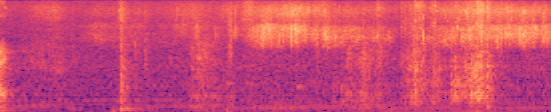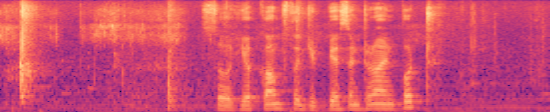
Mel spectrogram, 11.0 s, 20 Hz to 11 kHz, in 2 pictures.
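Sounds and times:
hands rustling small parts: 0.9s - 7.4s.

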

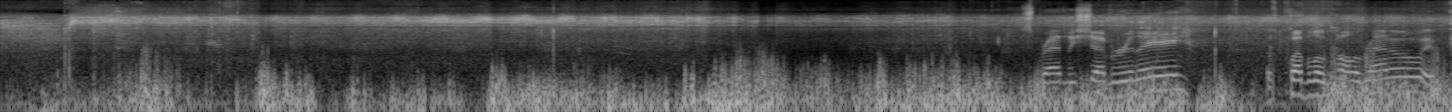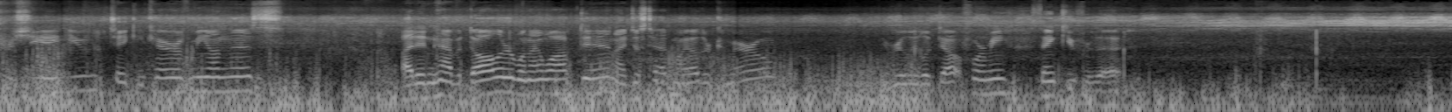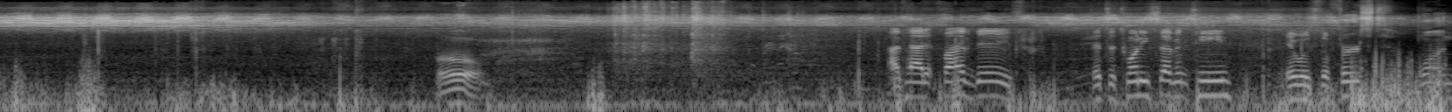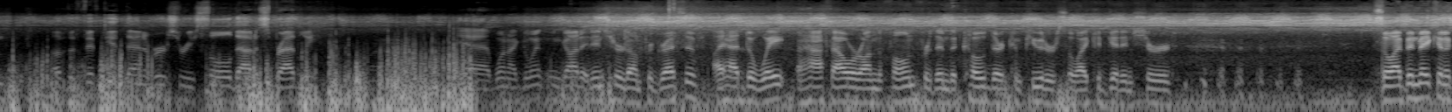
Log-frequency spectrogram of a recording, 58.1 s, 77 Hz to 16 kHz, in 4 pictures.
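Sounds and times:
low rumble: 0.0s - 45.2s
high hiss: 0.0s - 58.0s
insects chirping: 0.0s - 58.0s
wind buffeting microphone: 0.0s - 58.0s.

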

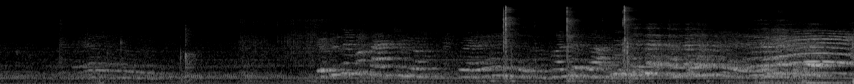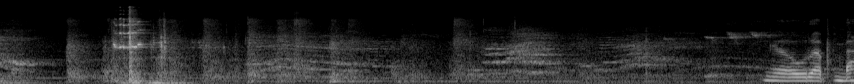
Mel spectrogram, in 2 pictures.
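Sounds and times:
people talking: 3.2s - 8.3s, 13.2s - 17.0s.

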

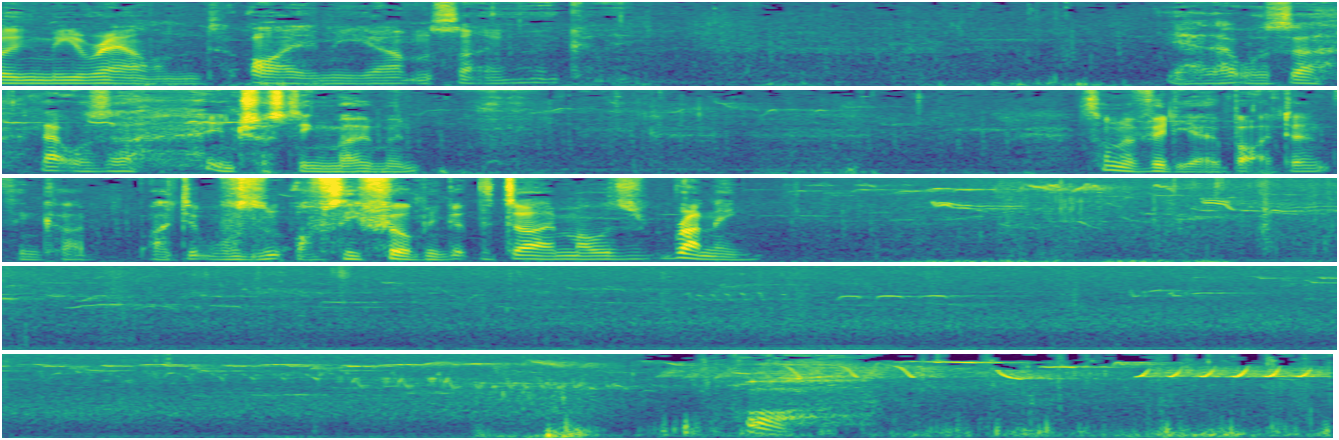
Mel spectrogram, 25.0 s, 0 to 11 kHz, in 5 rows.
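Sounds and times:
wind rumble on microphone: 0.0s - 4.8s, 6.0s - 8.9s, 12.9s - 25.0s
wild birds calling: 2.5s - 9.3s, 12.4s - 23.8s
bird singing quick notes: 12.8s - 24.9s.

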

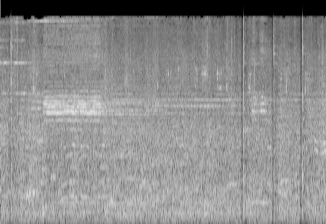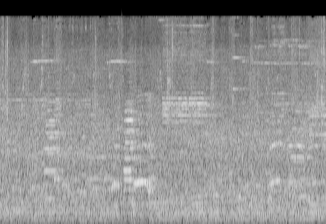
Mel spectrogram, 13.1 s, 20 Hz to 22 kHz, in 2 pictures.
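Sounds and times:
people talking: 0.0s - 13.0s
street noise: 0.0s - 13.0s.

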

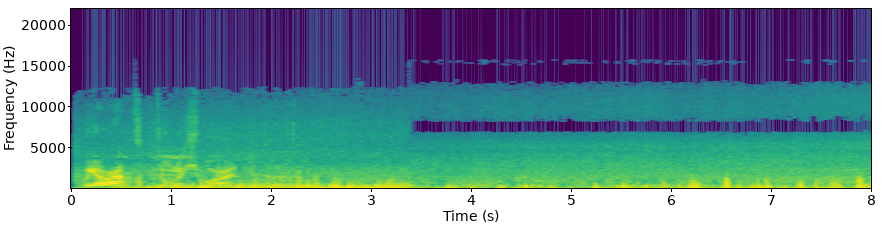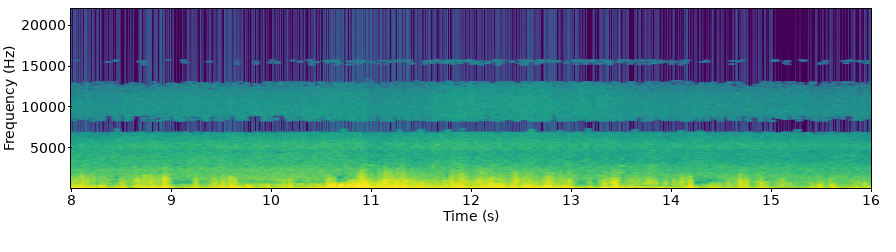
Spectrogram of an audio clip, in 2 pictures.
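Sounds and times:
surf breaking over boulders: 0.0s - 16.0s
wind buffeting microphone: 0.0s - 16.0s.

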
